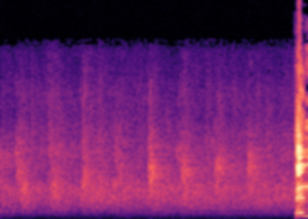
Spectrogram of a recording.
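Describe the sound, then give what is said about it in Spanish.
An audience claps together for the Lord in a dense, steady patter of many hands at moderate loudness for about three seconds, then a loud voice suddenly cuts in at the end. “Aleluya, dele palmas al Señor.”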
